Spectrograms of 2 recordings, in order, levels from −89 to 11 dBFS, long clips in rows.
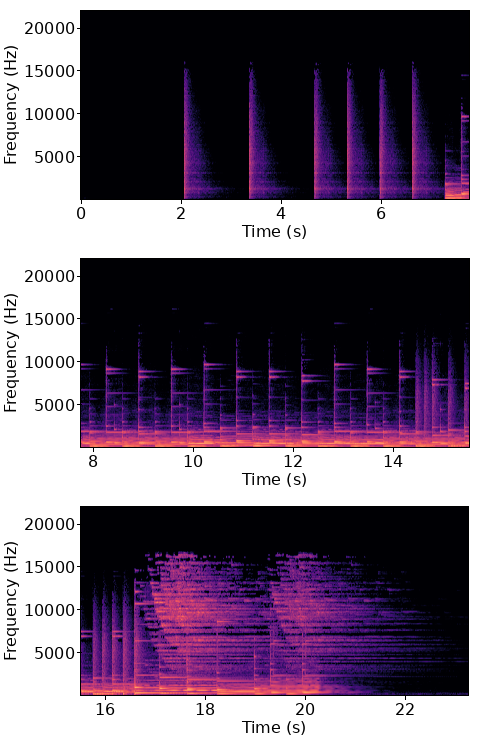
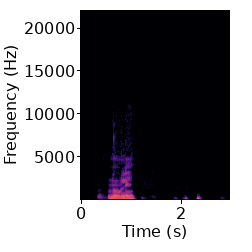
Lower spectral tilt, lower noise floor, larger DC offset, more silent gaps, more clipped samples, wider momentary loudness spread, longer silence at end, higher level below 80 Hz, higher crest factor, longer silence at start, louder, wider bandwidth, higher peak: second, -5.5 dB/octave vs -9 dB/octave; about the same, -81 dBFS vs -80 dBFS; neither; neither; neither; first, 17 LU vs 13 LU; first, 2.6 s vs 0.6 s; about the same, -60 dBFS vs -56 dBFS; about the same, 18 dB vs 20 dB; first, 2.05 s vs 0.55 s; first, -16 LUFS vs -29 LUFS; first, 17 kHz vs 7.6 kHz; first, 0 dBFS vs -12 dBFS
